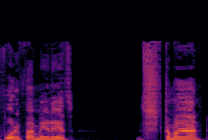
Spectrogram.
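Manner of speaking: high-pitched playful indignation; mock protest. Host telling listeners the episode is over, mock protest.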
